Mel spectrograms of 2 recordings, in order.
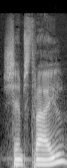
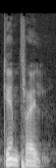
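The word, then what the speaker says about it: chemtrail: Entonces, muchos no le dicen shems tril o trail, sino kem trail.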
